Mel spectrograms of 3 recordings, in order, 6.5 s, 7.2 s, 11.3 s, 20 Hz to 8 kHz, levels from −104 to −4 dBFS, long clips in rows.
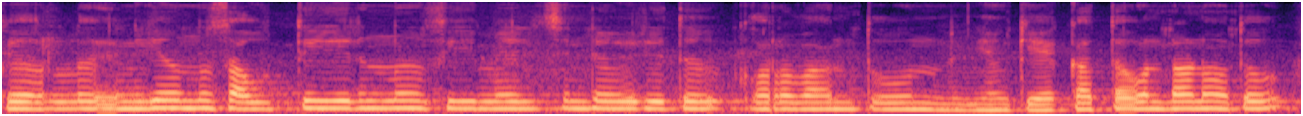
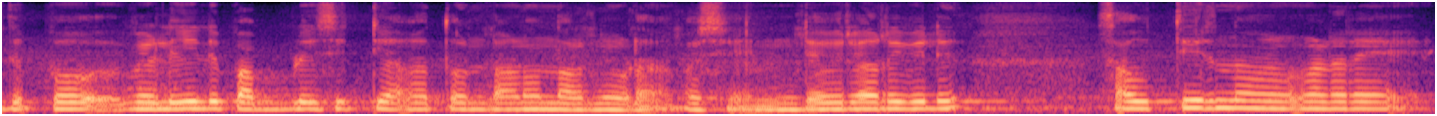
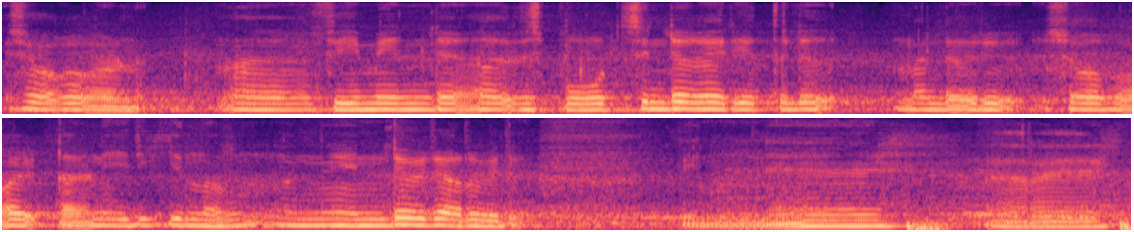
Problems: background sounds at intervals, low volume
